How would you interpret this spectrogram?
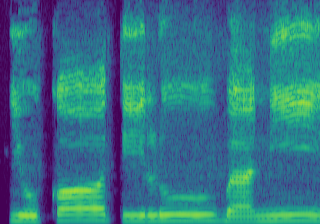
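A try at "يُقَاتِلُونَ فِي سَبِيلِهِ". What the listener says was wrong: Yuqatilu bani dari mana baninya? Yuk, lihat, lihat, lihat, lihat. Lihat lagi.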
